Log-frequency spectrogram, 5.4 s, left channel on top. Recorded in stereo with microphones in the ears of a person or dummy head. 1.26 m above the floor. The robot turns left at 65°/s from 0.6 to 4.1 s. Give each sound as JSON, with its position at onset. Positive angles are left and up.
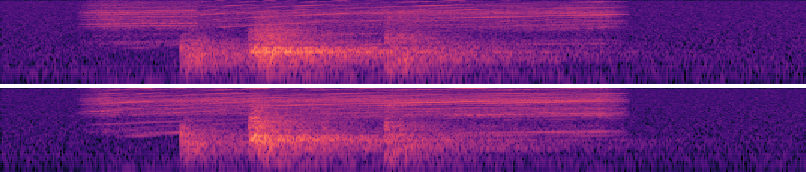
{"t": 1.2, "sound": "a zipper", "side_deg": -35, "distance_m": 1.8}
